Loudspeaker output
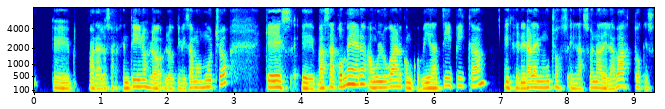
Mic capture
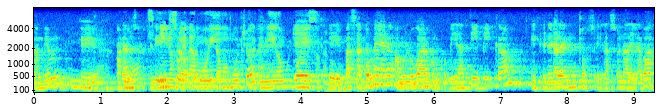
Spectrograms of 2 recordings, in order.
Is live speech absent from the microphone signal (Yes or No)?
No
